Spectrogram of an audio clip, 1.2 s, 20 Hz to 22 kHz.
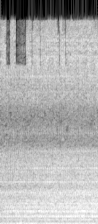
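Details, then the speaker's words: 2019 Nissan NV3500, 5.6L VK56VD direct-injection V8, about 38,000 miles, after a hose fix: a smooth idle with normal fast injector ticking, and the loud hose-area noise is gone. Normal idle. "back in the engine bay the car is noisy in general that is normal uh sounds like direct injection and whatnot but the extremely loud sound coming from the hose area is gone has been eliminated"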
